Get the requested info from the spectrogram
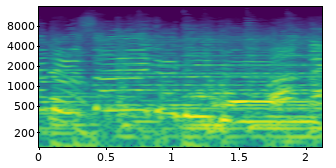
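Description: Live gospel praise music: a band with drum kit, keyboard and electric guitar playing while voices sing over it.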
